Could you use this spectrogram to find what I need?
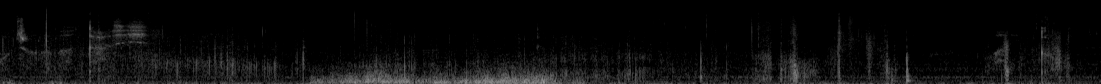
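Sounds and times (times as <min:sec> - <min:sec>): soft clicking and crackling: 0:00.0 - 0:11.0.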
